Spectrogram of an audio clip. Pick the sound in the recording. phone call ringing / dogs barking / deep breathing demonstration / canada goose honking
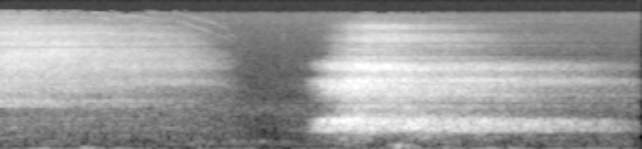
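deep breathing demonstration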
